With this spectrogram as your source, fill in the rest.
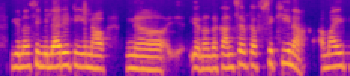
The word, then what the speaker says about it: Shekhinah: have seen the, similarity now, the concept of Shekinah. Am I pronouncing it correct? Shekinah, that it's a Shekhinah.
